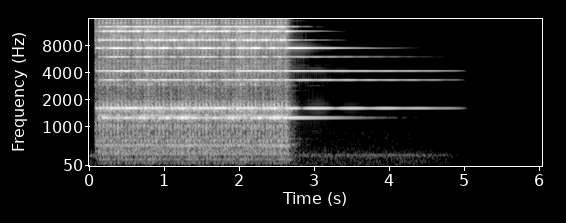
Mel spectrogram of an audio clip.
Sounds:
alarm, telephone

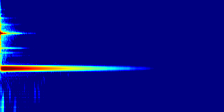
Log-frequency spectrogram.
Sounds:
music, musical instrument, marimba, percussion, mallet percussion

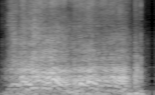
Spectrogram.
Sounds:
home sounds, zipper (clothing)

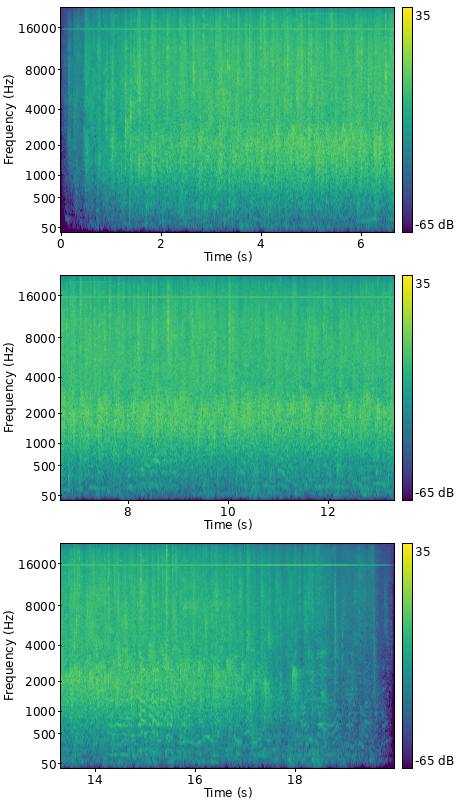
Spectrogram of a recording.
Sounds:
laughter, door, human voice, knock, chatter, applause, human group actions, domestic sounds

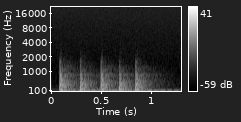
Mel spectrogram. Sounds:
door, knock, domestic sounds

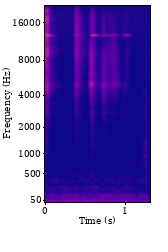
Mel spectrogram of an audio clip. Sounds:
chink, glass

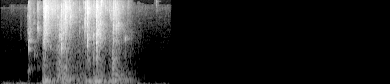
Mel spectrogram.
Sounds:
liquid, water, splatter

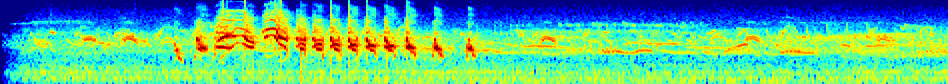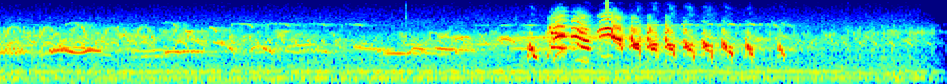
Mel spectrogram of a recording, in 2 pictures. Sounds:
bird song, animal, wild animals, bird

